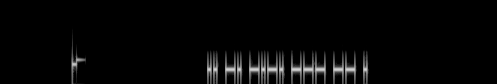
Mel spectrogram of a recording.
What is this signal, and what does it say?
Morse code, heard as a keyed tone, about 40 wpm, 700 Hz. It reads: INCOME
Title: Top 751-1000 Words 40wpm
